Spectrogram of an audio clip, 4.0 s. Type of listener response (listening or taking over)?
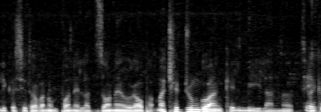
listening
